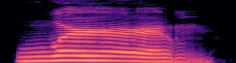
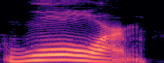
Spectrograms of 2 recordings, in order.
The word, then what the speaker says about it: worm: It sounds like you're going from the w to the r directly. Work. Worm. Right? It's not warm.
